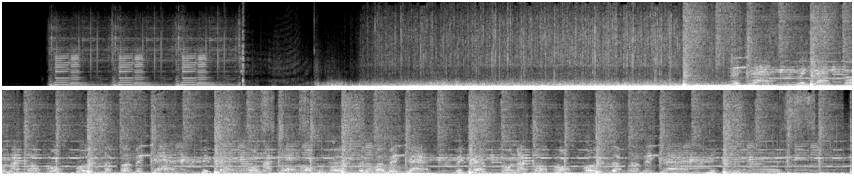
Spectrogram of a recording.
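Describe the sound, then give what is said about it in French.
A French rap song intro plays loudly, with a short melodic opening, a brief drop, then a swelling rumbling build that settles into a heavy, steady beat, with no vocals yet. “Donc voilà, on écoute le morceau et puis si on a des choses à dire, on les dira.”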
